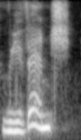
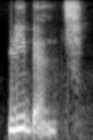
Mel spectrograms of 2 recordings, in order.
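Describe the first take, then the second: First: It is said with standard English sounds. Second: It is said with Korean-accented sounds.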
